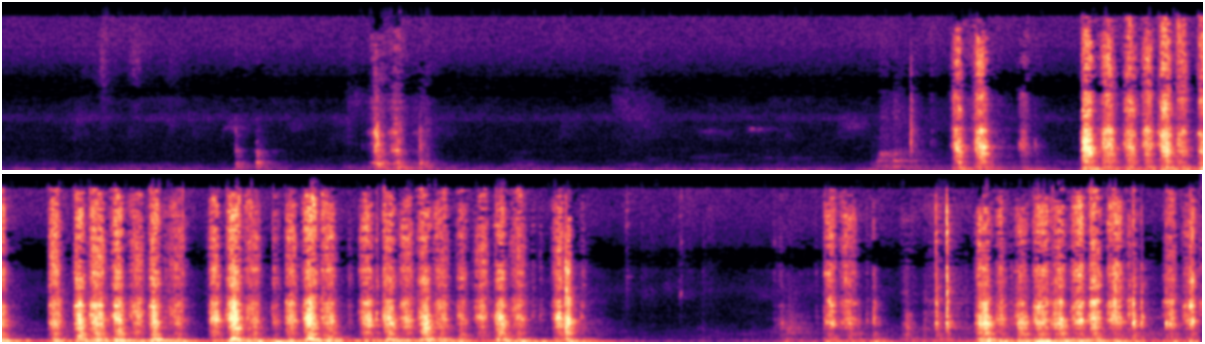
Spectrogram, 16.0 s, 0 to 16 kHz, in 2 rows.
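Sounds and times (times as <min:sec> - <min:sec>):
hand file rasping on metal: 0:06.3 - 0:12.1, 0:13.2 - 0:16.0.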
